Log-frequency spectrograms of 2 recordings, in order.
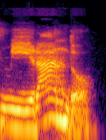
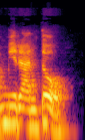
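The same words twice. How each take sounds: First: The stress is on the second syllable. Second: The stress is on a later syllable. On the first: The speaker calls it right. "the original is mirando" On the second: The speaker calls it wrong. "not mirando"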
